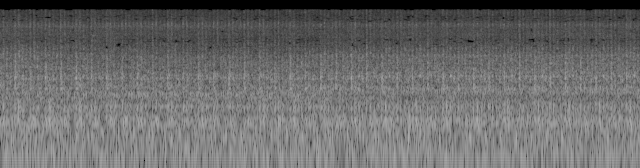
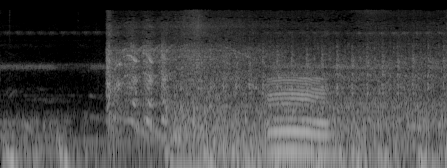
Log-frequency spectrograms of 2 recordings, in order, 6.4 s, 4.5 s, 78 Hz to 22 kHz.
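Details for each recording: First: Mitsubishi Strada Triton diesel, possibly around 2008, with hard starting, blow-by and smoke at the oil filler: a steady, sharp tek-tek knock about twice a second over a loud idle. It changed when injector number two was unplugged and is heard as piston slap on cylinder two. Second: Mitsubishi Strada Triton common-rail diesel after injector cleaning, previously hard starting with long cranking and white smoke: starter cranks briefly, catches within a second and settles into steady idle; white smoke gone, though tapping noise remains, suspected at injector number two.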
